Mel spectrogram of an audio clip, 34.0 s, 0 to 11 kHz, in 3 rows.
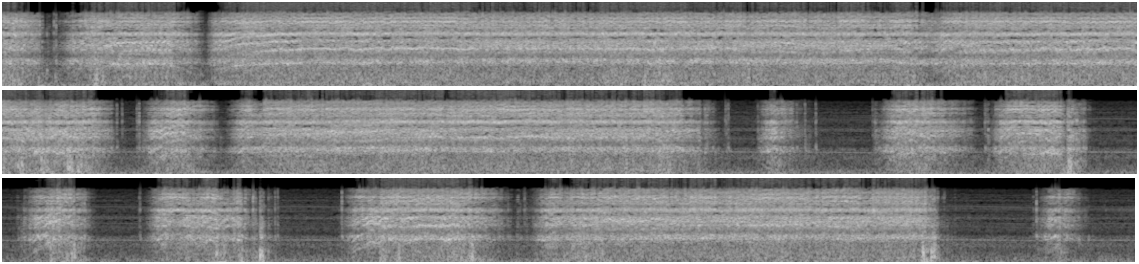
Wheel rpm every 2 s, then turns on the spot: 150, 180, 230, 230, 180, 200, 90, 180, 220, 20, 60, 50, 70, 110, 160, 230, 40.
none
